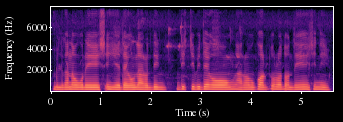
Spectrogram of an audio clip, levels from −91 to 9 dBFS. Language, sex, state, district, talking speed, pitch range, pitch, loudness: Chakma, female, Tripura, Unakoti, 140 wpm, 200-210 Hz, 200 Hz, -17 LUFS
